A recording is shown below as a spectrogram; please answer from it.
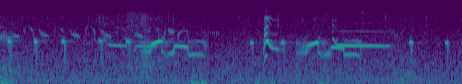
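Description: Little ringed plover giving short high piping notes, about four per second, with a few slurred descending whistles mixed in.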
